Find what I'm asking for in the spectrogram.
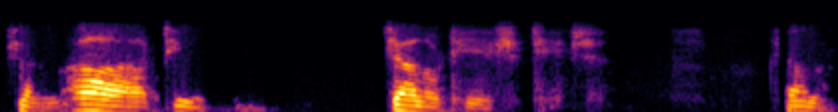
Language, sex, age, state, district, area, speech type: Kashmiri, male, 30-45, Jammu and Kashmir, Bandipora, rural, conversation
